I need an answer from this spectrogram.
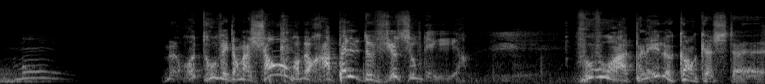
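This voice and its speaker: This is a put-on character voice at a fairly slow pace. Long pauses come often. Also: man. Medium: dub.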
